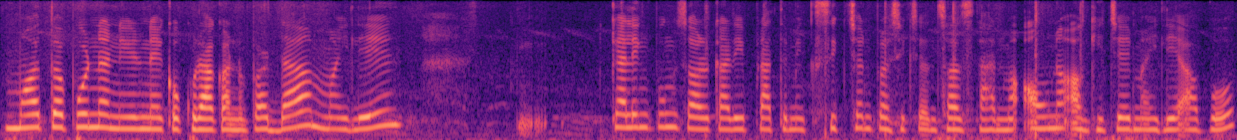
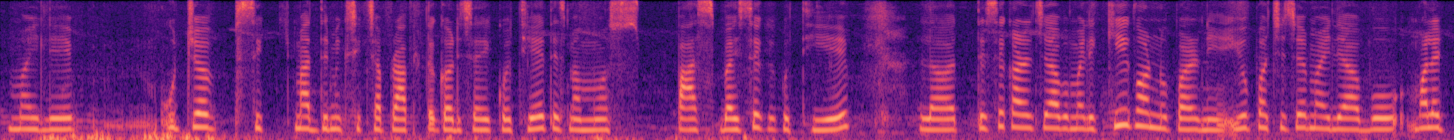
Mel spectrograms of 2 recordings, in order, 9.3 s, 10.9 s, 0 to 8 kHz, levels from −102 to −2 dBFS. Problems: none marked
